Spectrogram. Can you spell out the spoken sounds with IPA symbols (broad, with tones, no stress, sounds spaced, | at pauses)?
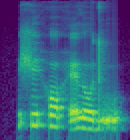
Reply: ʃ i˦ h ɔ˦˨ h ɛ̰˧ ð o˨ d ṵ˧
